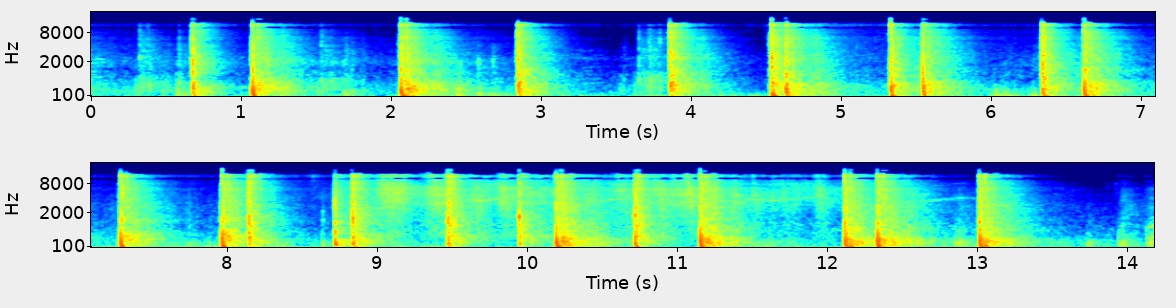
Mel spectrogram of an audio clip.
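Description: Consumer multi-shot firework cake firing a rapid run of aerial shots: more than twenty sharp bangs, about one to two a second, with crackling in the middle of the run. The shots stop about a second before the end.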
